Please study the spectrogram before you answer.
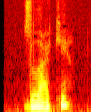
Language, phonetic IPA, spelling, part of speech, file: Russian, [ˈzɫakʲɪ], злаки, noun, Ru-злаки.ogg
- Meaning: nominative/accusative plural of злак (zlak)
